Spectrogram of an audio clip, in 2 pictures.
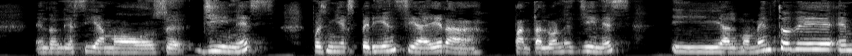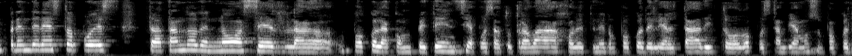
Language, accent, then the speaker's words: Spanish; Carchi, Ecuador; now in Quito, Ecuador; mis padres, ellos son del campo, somos del Carchi. Ya vine pues a prepararnos, a estudiar, que siempre ellos nos han dicho, nos enviaban a la capital a estudiar, a prepararnos.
